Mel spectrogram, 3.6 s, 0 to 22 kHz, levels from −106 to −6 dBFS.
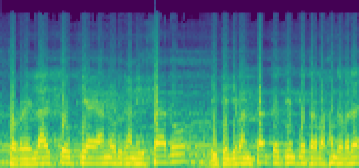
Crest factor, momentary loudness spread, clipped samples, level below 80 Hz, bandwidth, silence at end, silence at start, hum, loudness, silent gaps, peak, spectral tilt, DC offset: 8 dB; 3 LU; under 0.1%; -38 dBFS; 6.8 kHz; 0 s; 0 s; none; -10 LUFS; none; 0 dBFS; -9.5 dB/octave; 1%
